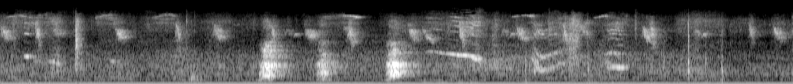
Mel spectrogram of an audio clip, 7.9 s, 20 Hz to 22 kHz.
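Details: Border Collie puppies, 57 days old, offspring of Sweet and Indi, giving short high whines and a few yelping barks at irregular intervals, with bird chirps in the background.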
